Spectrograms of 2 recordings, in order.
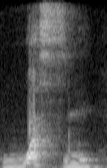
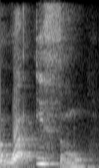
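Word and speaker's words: واسم: il n'est pas prononcé voilà pourquoi nous disons wasm nous ne disons pas waism mais was et le nom de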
